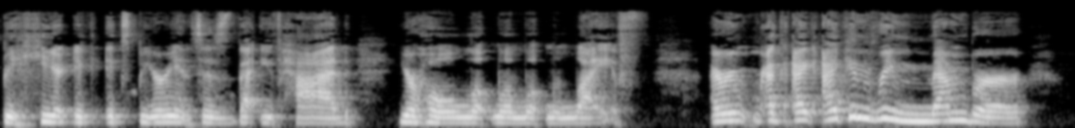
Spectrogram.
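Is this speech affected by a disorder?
Yes: stuttering; variable stuttering, formerly preoccupied with which words would be easier to say, helped by stuttering community; amount of stuttering, feeling stuck and physical tension fluctuate, stutters openly; here repeated sounds.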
